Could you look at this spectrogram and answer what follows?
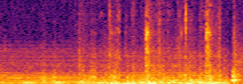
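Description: A coverstitch sewing machine runs steadily while stitching a triple cover hem on a neckline, a close, continuous mechanical whir with faint clicks and no talking.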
